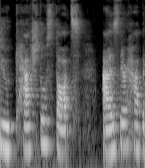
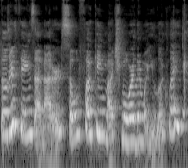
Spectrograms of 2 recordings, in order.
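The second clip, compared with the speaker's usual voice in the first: moved, emotional, pitched-up voice; 8 semitones higher than usual. Speaker addresses listeners directly; getting emotional. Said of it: "I'm getting emotional".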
